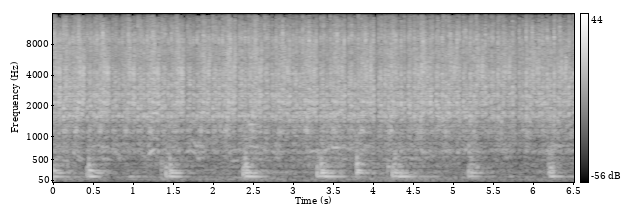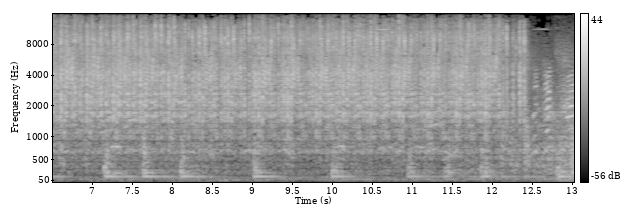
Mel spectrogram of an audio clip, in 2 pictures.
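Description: A crowd of marching protesters chanting a slogan in rhythm, short repeated beats about every half second over a steady wash of crowd noise.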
